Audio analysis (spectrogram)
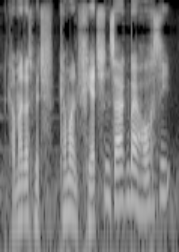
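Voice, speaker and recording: Animated man doing game commentary. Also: fairly high pitch, brisk, faint music behind. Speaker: let's play host. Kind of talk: let's play commentary, reading game text aloud. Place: voice recorded over game audio, music behind.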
